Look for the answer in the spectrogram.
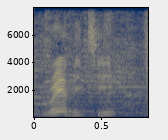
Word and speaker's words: Gravity: Cette semaine, tu nous as fait un petit coup de cœur sur le film Gravity.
